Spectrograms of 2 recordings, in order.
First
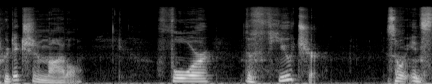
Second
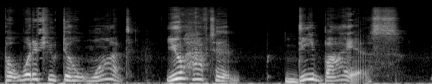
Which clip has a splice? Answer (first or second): second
